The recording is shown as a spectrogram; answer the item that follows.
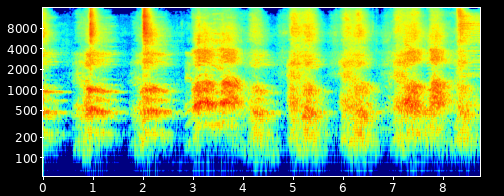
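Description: A congregation of men chanting a Sufi dhikr in unison, a loud rhythmic chant that swells about once a second as they bow. Large hand cymbals clash on some of the beats.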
